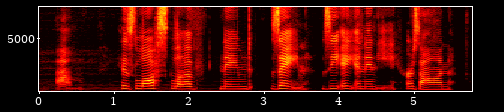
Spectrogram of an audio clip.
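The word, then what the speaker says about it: Zanne: his lost love um his lost love named zayn z-a-n-n-e or zone spelled like that um and he he goes through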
